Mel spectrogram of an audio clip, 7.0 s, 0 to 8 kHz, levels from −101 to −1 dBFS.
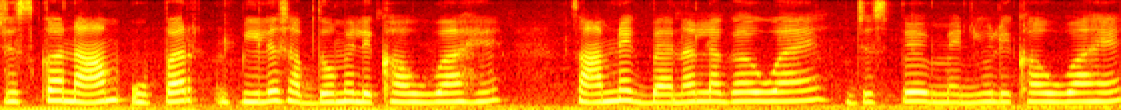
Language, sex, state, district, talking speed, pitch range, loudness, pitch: Hindi, female, Chhattisgarh, Raigarh, 180 wpm, 230-250 Hz, -15 LUFS, 240 Hz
